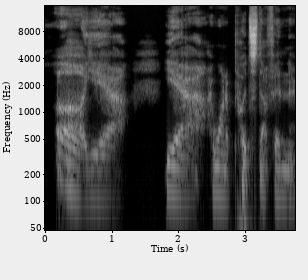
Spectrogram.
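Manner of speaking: hushed drawn-out moans. Retelling a man at each garbage can, the speaker imitates a man moaning. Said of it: "we can hear his moans".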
